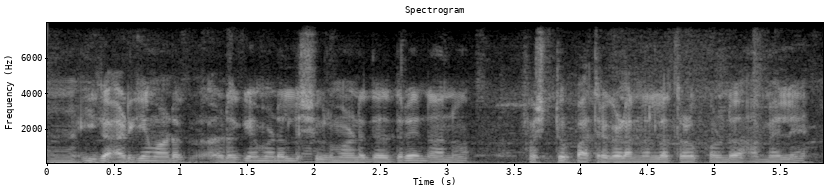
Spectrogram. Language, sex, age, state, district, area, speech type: Kannada, male, 18-30, Karnataka, Shimoga, rural, spontaneous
